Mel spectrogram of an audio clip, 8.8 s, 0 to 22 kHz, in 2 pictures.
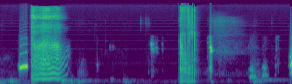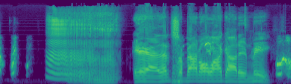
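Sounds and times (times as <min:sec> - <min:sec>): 
farting: 0:00.4 - 0:01.1, 0:02.7 - 0:03.2, 0:05.1 - 0:06.4
speech: 0:06.4 - 0:08.6.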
